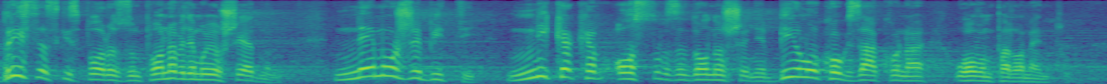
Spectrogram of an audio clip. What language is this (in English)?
Serbian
